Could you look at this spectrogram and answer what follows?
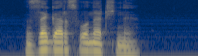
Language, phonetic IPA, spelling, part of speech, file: Polish, [ˈzɛɡar swɔ̃ˈnɛt͡ʃnɨ], zegar słoneczny, noun, Pl-zegar słoneczny.ogg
